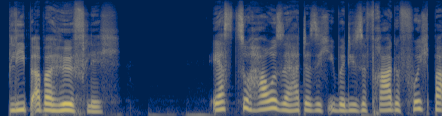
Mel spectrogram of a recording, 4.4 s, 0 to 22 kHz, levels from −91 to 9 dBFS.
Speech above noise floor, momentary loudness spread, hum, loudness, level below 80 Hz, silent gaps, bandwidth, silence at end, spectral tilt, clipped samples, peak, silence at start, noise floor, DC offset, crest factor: 40 dB; 10 LU; none; -21 LUFS; -58 dBFS; none; 20 kHz; 0 s; -5 dB/octave; under 0.1%; -4 dBFS; 0.1 s; -61 dBFS; under 0.1%; 18 dB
